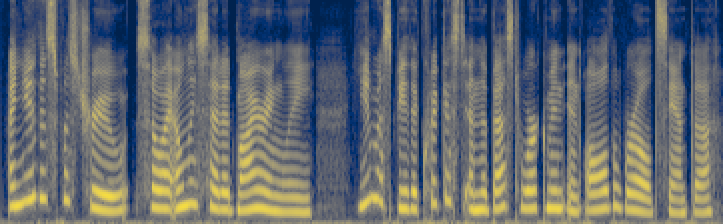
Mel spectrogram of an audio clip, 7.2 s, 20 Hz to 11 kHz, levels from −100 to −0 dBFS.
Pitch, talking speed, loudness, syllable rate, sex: 260 Hz, 200 wpm, -15 LUFS, 4.8 syllables/s, female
